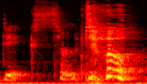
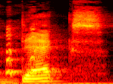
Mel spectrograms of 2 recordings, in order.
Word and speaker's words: Dexerto: Dexerto, maybe, not Dixerto. No, I said Dex. Did it sound like Dix? Yeah. Okay. Dexerto.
